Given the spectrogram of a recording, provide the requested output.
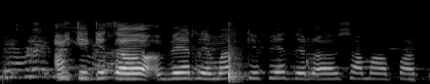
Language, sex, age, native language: Icelandic, male, 11, Icelandic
